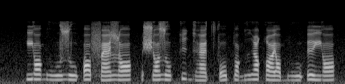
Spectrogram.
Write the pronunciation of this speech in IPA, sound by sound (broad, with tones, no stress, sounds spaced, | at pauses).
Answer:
j ɒ˦˥ ɡʱ u˨˩˦ z u˨ ʔ ɒ˥˧ f æ˨˥ ɮ ɒ˦˥ | ʃ ɒ˨˥ z o˨˥ k i˥˧ ɡʱ æ˨˩˦ t͡sʼ o˨˥ p ɒ˨ ɡʱ i˥˧ qʷ i˨ j ɒ˨ bʱ u˨˩˦ ʔ e˥˧ j ɒ˦˥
